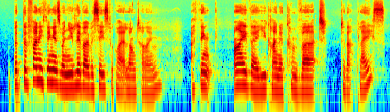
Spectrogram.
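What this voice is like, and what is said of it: English-influenced Australian accent. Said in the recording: “So became quite English in that time ... developed the accent, haven't lost the accent.”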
